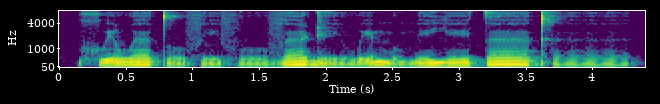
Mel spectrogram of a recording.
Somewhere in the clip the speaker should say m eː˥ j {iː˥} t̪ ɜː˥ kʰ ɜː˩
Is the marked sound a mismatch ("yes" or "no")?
yes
